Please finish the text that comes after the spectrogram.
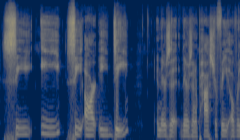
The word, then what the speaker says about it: Cecred: Now, I don't know if you know this, but I am titling this episode A Cecred Tortured Poet.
